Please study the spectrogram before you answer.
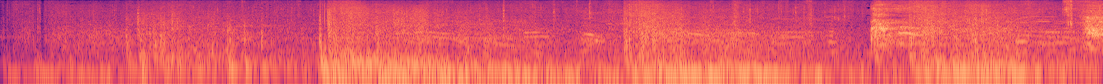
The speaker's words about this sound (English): ran up the English colours, let fly. Single, vast, prolonged explosion. The Victor would shatter in a minute.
